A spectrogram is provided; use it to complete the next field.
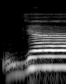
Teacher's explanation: مد متصل کا قاعدہ ہوگا، یعنی تھوڑا زیادہ کھینچ کر پڑھیں گے۔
